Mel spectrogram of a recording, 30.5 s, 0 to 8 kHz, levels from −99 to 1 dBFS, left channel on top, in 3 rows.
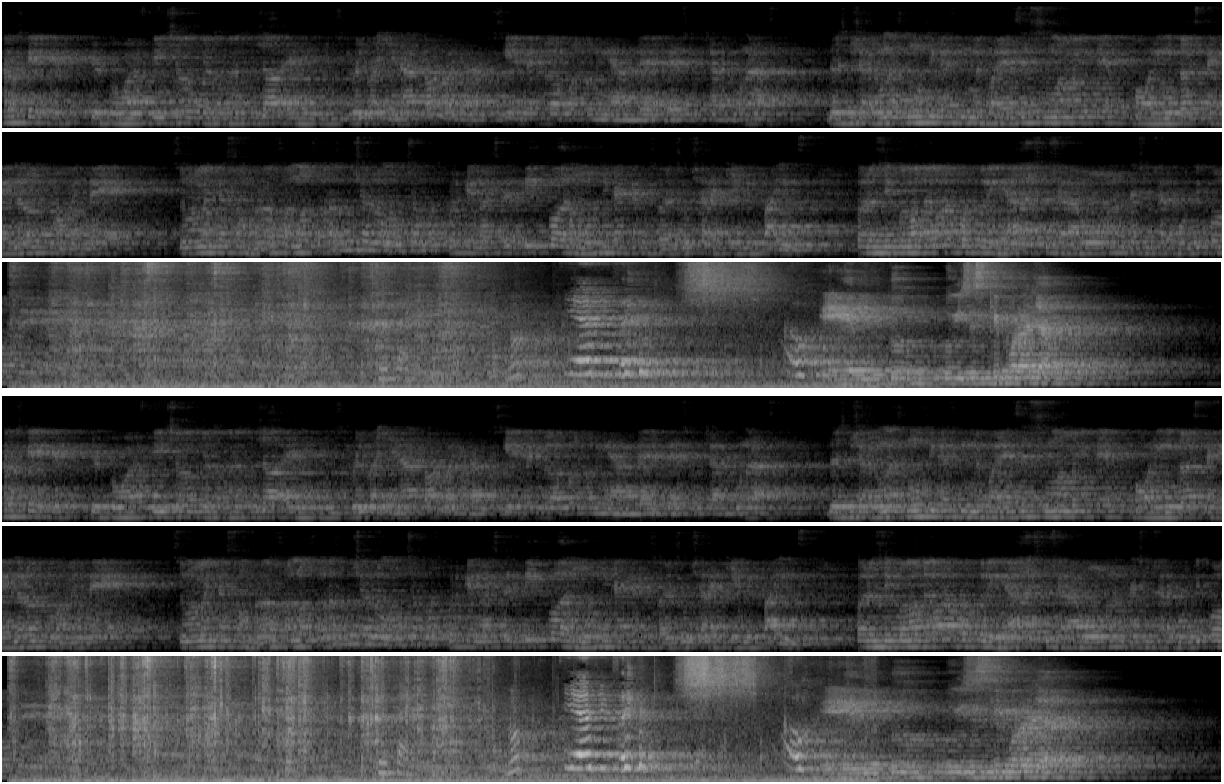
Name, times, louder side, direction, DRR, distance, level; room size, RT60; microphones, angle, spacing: voice 1, 0.0-6.4 6.9-11.2 11.6-25.2, equal, 5° right, -4 dB, 0.8 m, -55 dB
sound 1, 20.4-27.6, right 8 dB, 40° right, 0.3 m, -37 dB
voice 2, 27.1-27.9 28.2-29.1, left 2 dB, 45° left, -3 dB, 1.2 m, -42 dB
7.3 x 4.5 x 5.7 m, 2.4 s
head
